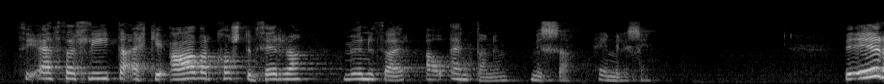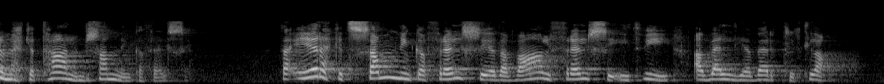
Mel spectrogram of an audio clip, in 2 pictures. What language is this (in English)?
Icelandic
